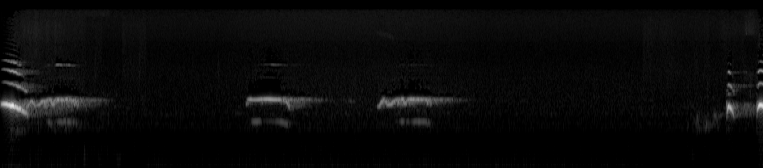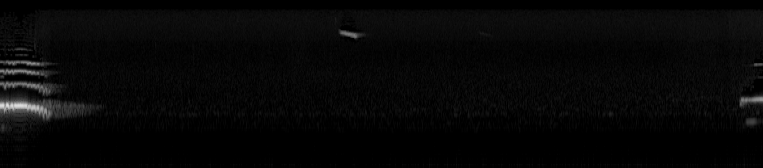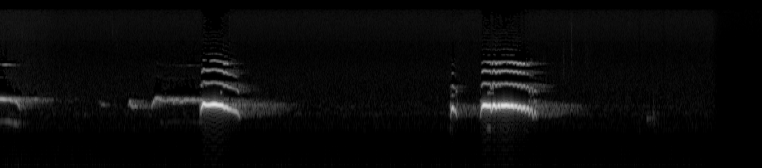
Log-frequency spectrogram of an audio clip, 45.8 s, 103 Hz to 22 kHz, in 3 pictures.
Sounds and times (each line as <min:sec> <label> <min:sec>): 0:00.0 two male Tawny Owls (Strix aluco) hooting 0:02.2
0:04.9 two male Tawny Owls (Strix aluco) hooting 0:06.6
0:07.5 two male Tawny Owls (Strix aluco) hooting 0:09.2
0:13.9 two male Tawny Owls (Strix aluco) hooting 0:17.2
0:22.0 two male Tawny Owls (Strix aluco) hooting 0:22.6
0:30.0 two male Tawny Owls (Strix aluco) hooting 0:31.7
0:32.5 two male Tawny Owls (Strix aluco) hooting 0:36.5
0:39.5 two male Tawny Owls (Strix aluco) hooting 0:42.1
